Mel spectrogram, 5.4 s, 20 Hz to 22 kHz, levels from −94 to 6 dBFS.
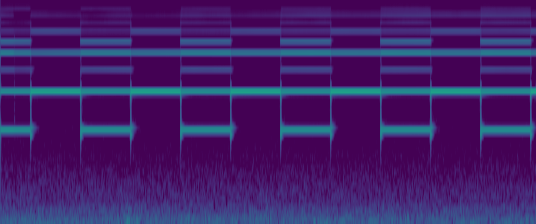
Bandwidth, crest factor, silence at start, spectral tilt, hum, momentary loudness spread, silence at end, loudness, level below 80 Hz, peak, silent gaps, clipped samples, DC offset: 19.5 kHz; 10 dB; 0 s; 3 dB/octave; none; 6 LU; 0 s; -33 LUFS; -68 dBFS; -26 dBFS; none; under 0.1%; under 0.1%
